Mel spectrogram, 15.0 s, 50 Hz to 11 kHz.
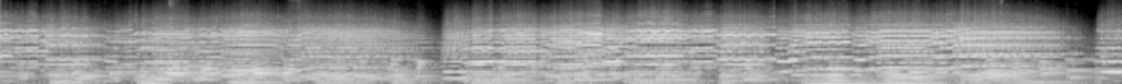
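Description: Instrumental passage of a dance-orchestra Viennese song medley played from a 1932 shellac 78 rpm record, digitised and cleaned of surface noise. The music briefly thins out about six seconds in before continuing.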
